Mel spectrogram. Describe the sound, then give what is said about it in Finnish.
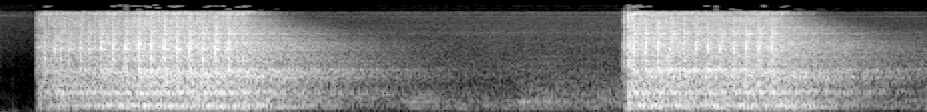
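A nut wrench buzzes while a tow hitch is fitted to a hybrid car in Vantaa. Two loud, harsh whirring bursts are heard; the first tapers off slowly before the second starts abruptly. “Vetokoukkua asennetaan hybridiautoon Vantaalla. Mutterin väännintä tarvitaan, vaikkakin koukun asennuksessa nykyisin suurin työ on usein auton sähköisten järjestelmien ohjelmointi.”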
